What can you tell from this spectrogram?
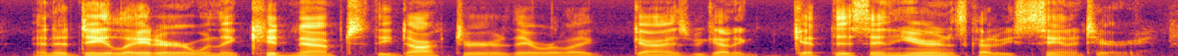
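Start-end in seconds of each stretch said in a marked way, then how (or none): none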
